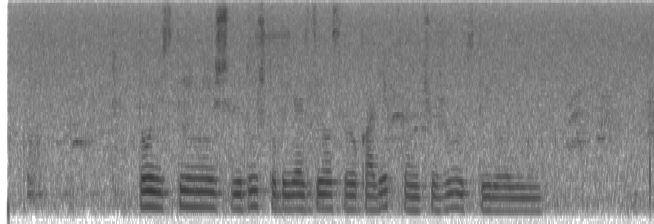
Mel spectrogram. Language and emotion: Russian, neutral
